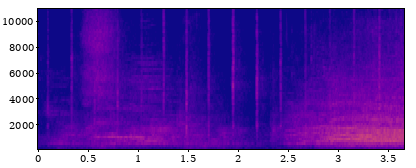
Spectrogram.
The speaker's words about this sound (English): Wow. Wow. Biggest applause of the night.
